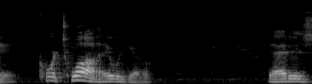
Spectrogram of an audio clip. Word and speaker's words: Courtois: Courtois, there we go.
